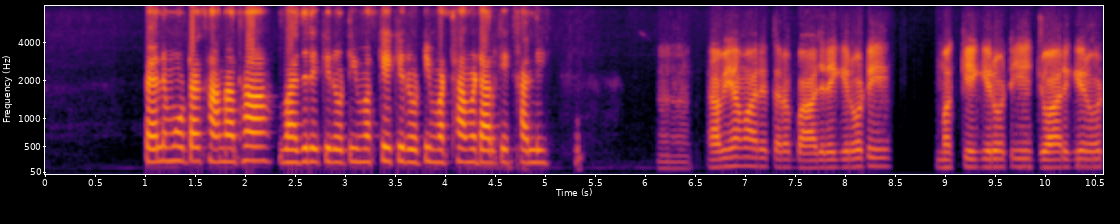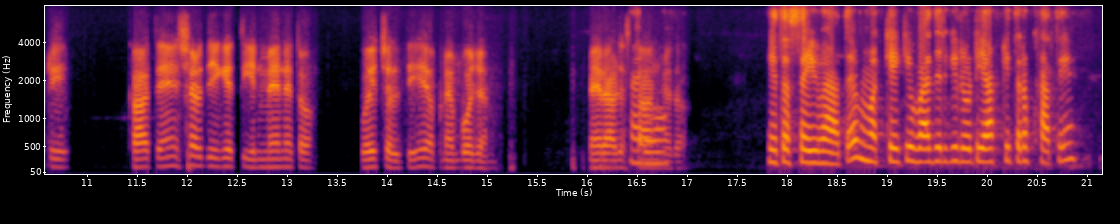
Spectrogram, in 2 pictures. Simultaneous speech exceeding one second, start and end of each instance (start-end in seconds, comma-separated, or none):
none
